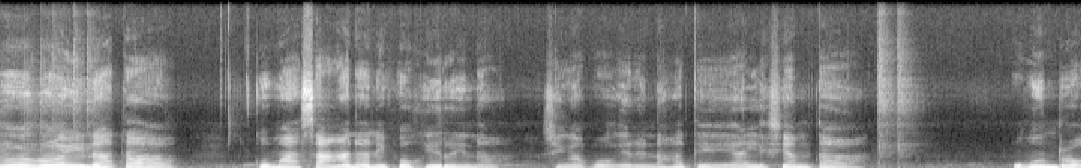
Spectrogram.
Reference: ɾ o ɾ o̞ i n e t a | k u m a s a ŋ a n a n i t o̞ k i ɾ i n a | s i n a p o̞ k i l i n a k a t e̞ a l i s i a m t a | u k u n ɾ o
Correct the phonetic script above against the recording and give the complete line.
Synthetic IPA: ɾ o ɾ o̞ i n a t a | k u m a s a ŋ a n a n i p o̞ k i ɾ i n a | s i ŋ a p o̞ k i ɾ i n a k a t e̞ a l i s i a m t a | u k u n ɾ o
